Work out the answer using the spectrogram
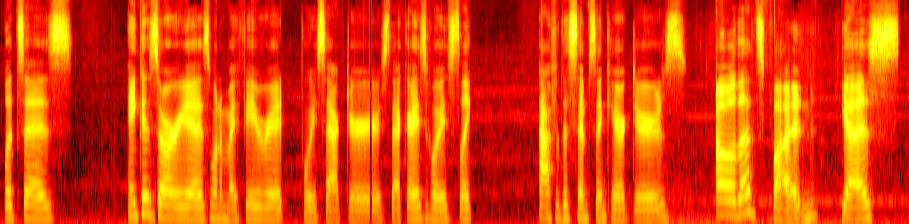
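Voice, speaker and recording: Her voice is medium in pitch, clear and resonant, a bit bright, with vocal fry and fairly even intonation at a slightly slow pace. She's a woman streaming an online fantasy game, casually chatting, thinking out loud, and reading viewers' comments as faint game music plays.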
